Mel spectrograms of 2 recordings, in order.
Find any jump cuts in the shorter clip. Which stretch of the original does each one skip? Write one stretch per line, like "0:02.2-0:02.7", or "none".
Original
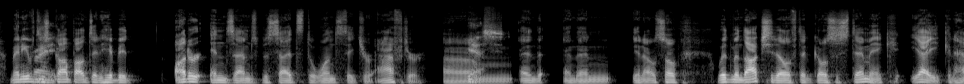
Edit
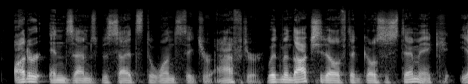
0:04.1-0:07.0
